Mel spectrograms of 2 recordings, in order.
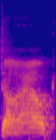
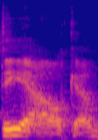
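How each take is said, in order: First: The first part sounds like the word 'dial'. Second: The first part does not sound like 'dial'. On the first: It follows the word's origin in 'dial', to do with time. "technically should be pronounced Dialga because dial" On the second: It is the way most people say it. "pronounced Dialga mainly"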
